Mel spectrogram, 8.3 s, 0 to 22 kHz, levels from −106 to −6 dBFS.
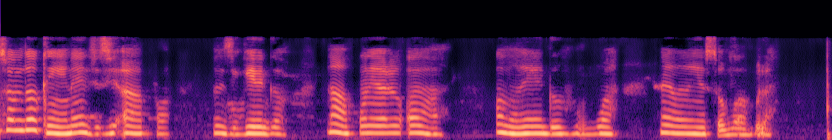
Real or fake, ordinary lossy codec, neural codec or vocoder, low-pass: fake; none; codec, 16 kHz, 2 kbps, X-Codec, HuBERT features, trained on balanced general audio; 7.2 kHz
